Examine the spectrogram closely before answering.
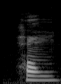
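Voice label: "hung", Cantonese, high falling tone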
